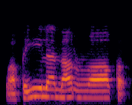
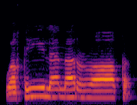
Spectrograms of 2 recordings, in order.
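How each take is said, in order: No difference in how they are said.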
